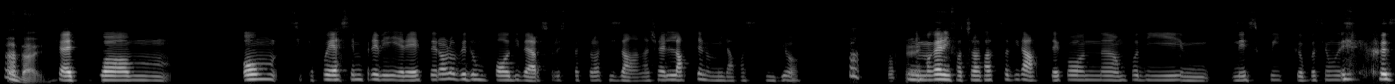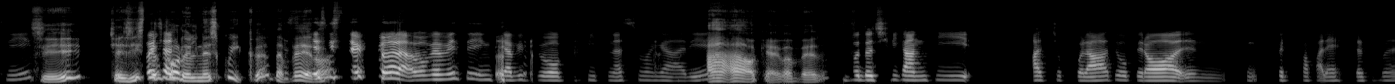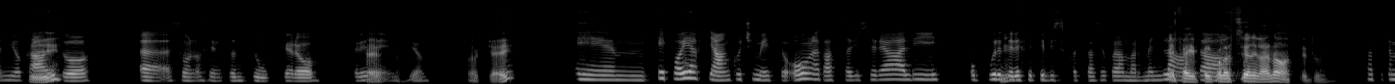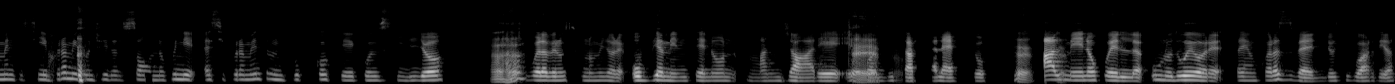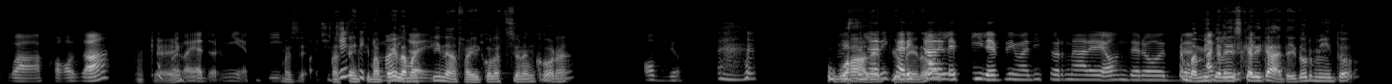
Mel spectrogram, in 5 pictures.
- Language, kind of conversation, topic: Italian, podcast, Che ruolo ha il sonno nel tuo equilibrio mentale?
- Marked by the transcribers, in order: tapping; "Cioè" said as "ceh"; "cioè" said as "ceh"; "Cioè" said as "ceh"; laughing while speaking: "dire così"; other background noise; laughing while speaking: "Sì, esiste ancora"; chuckle; unintelligible speech; chuckle; unintelligible speech; chuckle; in English: "on the road"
